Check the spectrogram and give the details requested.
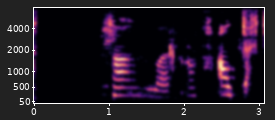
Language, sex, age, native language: Icelandic, male, 8, Icelandic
